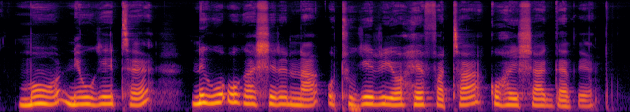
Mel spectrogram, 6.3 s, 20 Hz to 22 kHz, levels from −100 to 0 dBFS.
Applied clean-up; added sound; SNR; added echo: none; none; none; none.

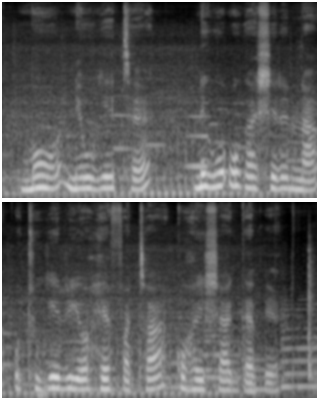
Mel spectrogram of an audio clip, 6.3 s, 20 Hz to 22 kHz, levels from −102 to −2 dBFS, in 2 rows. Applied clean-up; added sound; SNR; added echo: none; Engine; 14 dB; none.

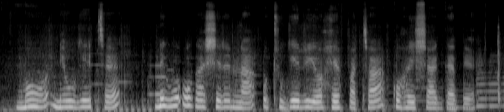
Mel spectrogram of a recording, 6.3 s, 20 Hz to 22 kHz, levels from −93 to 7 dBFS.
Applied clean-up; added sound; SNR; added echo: neural mask model RNNoise.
